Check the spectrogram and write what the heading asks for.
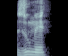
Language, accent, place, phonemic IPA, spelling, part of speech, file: French, France, Lyon, /zu.me/, zoomer, verb, LL-Q150 (fra)-zoomer.wav
- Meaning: to zoom, to zoom in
